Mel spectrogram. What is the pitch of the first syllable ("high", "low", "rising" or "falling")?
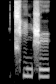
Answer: high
